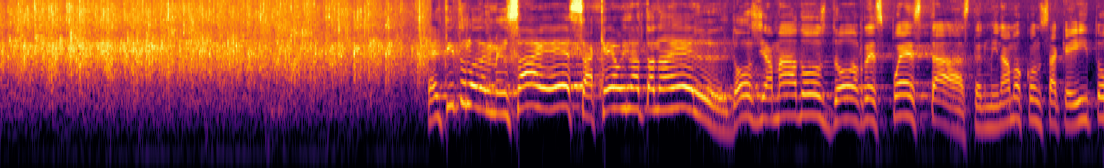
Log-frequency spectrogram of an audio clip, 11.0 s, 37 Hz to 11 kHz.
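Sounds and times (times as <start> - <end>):
audience applauding: 0.0 - 5.9
speech: 4.3 - 11.0.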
